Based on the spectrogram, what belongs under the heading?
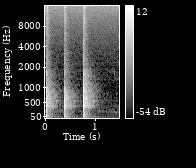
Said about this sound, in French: Cybelle habite dans la rue d'à côté. Elliot tape à la porte.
